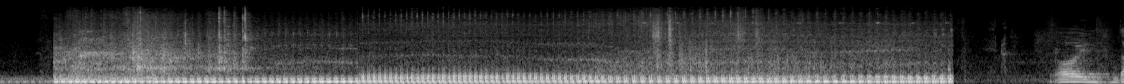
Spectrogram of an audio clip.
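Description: An enduro scooter that has sat unused for a long time fires up suddenly and runs loud and close with a throbbing, clattering beat for several seconds before cutting off, while voices talk over it.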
